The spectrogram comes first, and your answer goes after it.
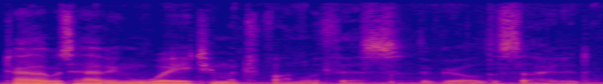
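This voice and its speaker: Male narrator, extremely deep voice, scripted storytelling, noisy background. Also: animated, fairly quick, creaky.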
